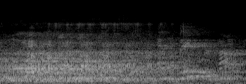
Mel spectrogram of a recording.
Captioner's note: audience laughs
